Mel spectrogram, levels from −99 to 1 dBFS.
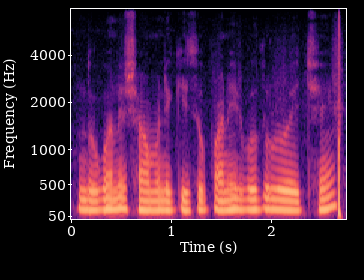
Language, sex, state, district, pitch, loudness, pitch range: Bengali, male, West Bengal, Cooch Behar, 140 Hz, -18 LUFS, 135-145 Hz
